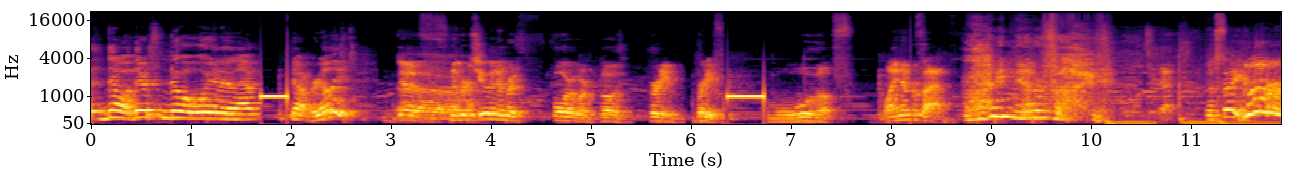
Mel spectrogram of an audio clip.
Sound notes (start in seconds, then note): 1.7 beep; 6.3 beep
